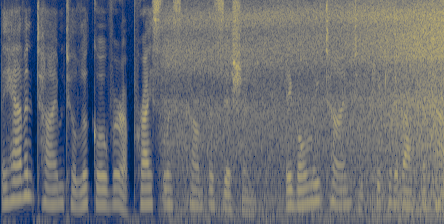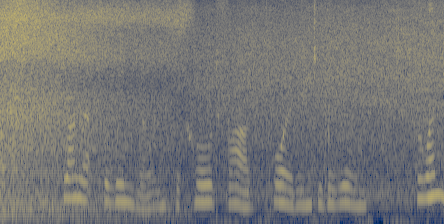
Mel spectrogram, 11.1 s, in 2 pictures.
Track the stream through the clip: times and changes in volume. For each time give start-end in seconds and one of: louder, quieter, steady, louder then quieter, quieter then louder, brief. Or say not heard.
1.9-11.0 louder then quieter.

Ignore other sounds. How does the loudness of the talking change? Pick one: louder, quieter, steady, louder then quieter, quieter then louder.
steady.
